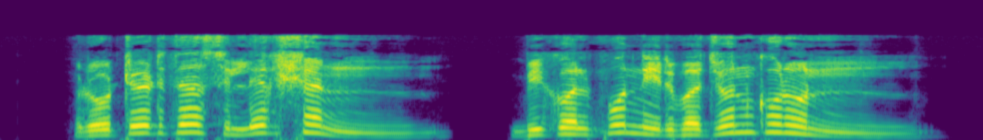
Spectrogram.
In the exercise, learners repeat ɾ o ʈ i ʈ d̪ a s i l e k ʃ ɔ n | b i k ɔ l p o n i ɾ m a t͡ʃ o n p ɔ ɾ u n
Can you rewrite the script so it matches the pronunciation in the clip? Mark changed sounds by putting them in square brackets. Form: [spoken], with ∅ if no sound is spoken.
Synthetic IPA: ɾ o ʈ [e] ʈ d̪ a s i l e k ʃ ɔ n | b i k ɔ l p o n i ɾ [b] a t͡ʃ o n [k] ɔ ɾ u n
